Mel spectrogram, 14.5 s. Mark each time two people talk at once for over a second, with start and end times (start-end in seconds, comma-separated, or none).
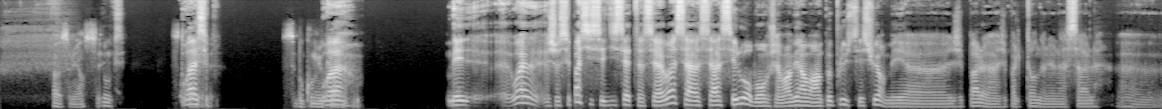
none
